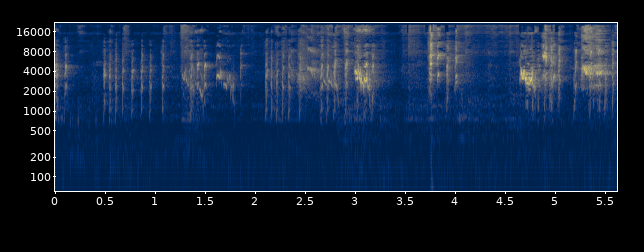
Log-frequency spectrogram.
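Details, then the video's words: Happy pet budgie chirping: rapid clicky ticks mixed with scratchy warbled phrases and sharp high squeaks, delivered in quick uneven bursts with brief gaps. "Happy budgie chirping sound"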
